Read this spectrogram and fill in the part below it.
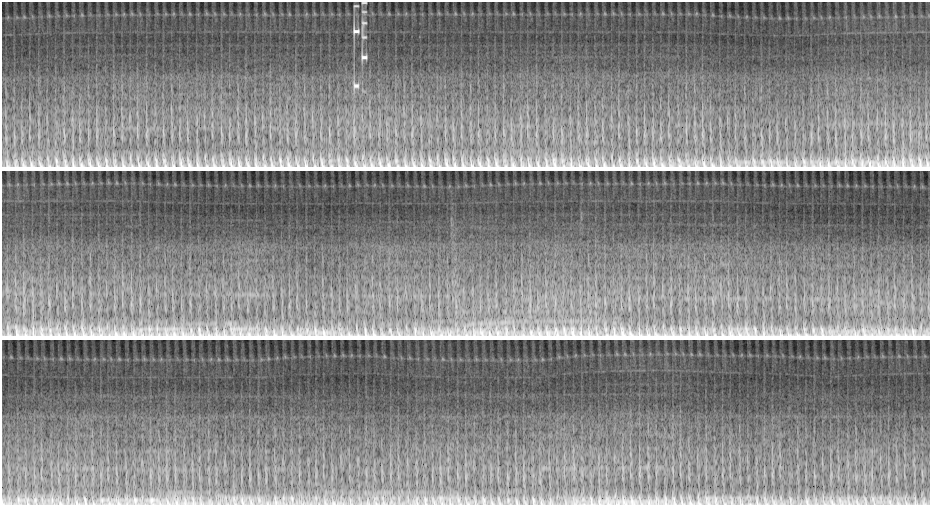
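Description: A helicopter's rotor chops steadily and loudly throughout.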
